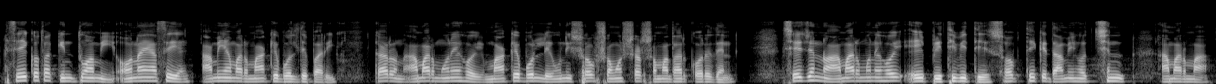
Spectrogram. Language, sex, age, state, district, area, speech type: Bengali, male, 30-45, West Bengal, Purulia, urban, spontaneous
